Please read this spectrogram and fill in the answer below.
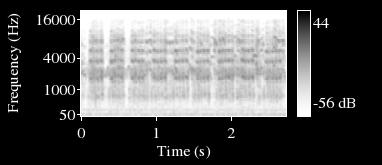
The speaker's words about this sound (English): That's a hairy woodpecker chick in its nest cavity deep within a dying tree.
